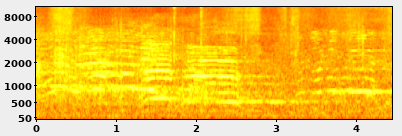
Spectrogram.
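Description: High-pitched voices shouting calls across a large indoor sports hall, several of them drawn out and held on one pitch.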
